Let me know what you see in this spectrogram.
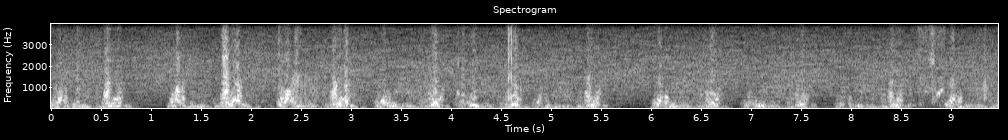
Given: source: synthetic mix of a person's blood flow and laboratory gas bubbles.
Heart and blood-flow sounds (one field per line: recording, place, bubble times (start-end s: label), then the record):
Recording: Doppler ultrasound of blood flow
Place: precordium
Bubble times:
0.23-0.31 s: bubbles
2.23-2.69 s: bubbles
4.04-4.16 s: bubbles
4.52-4.64 s: bubbles
8.66-8.95 s: bubbles
9.18-9.41 s: bubbles
From the record:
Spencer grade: 2 (many but less than half of the cardiac periods contain bubble signals, singularly or in groups)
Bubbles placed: only in the low amplitude regions of the cardiac cycle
